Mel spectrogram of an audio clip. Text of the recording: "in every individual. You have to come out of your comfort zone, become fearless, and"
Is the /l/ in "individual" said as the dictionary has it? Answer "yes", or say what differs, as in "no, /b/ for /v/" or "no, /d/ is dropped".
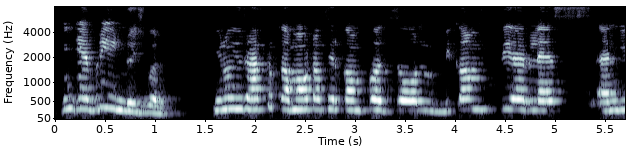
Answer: no, /n/ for /l/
